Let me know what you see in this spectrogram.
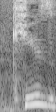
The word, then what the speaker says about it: Queue: I spell it as in, like, Q-ing, Q-U-E-U-E, but just to, like, stretch it out a little bit, but Q's great.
